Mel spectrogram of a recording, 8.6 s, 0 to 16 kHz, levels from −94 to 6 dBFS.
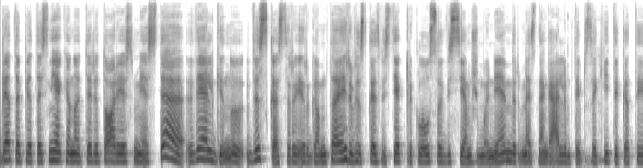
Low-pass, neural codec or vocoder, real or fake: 14.4 kHz; vocoder, 44.1 kHz, 128 mel bands every 256 samples, BigVGAN v2; fake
